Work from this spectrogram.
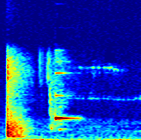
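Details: Samsung microwave oven that arrived dead with a shorted power-supply PCB, after repair: a single short, clean high beep as a mode button is pressed on the keypad; keypad responds normally.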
